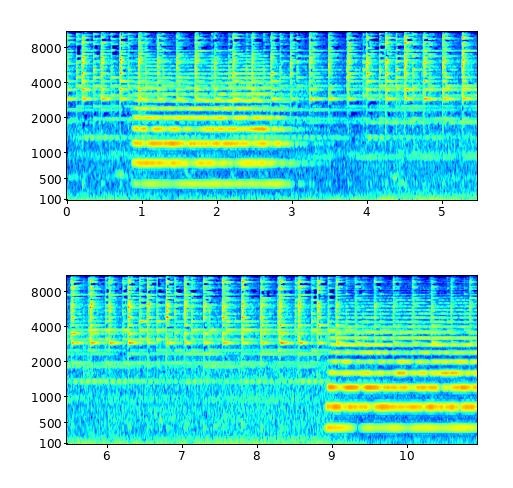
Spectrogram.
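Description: Two Griswold mechanical level-crossing bells ringing in rapid, even strokes, while a KiwiRail DSC-class diesel locomotive sounds its horn in two long blasts, one about a second in and one near the end, over a low rumble.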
